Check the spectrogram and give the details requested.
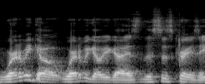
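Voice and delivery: frightened, nervous, urgent voice. Asking where to flee while being chased: scared. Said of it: "I'm scared".

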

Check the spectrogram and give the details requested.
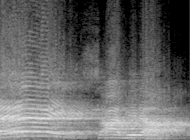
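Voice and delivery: roaring, rebuking tone. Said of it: "হুঙ্কার দিয়ে বললেন".

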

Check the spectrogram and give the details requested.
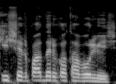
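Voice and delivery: ordinary delivery

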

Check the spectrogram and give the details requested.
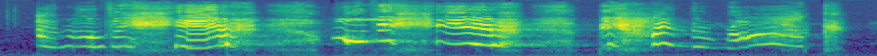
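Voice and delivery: high, straining shout. Trapped behind a rock, calling to searchers: shouting to be heard. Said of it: "Try and shout a bit louder!".

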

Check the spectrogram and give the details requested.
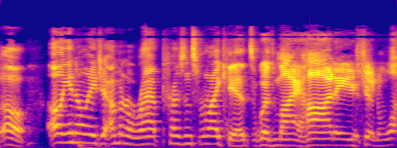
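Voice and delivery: mock gloating voice. Retelling Carl Anderson's answer about Christmas: imitating Carl Anderson's smug tone. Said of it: "I love how he says it with a tone".

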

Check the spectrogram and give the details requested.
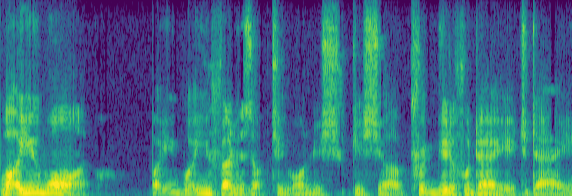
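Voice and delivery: low, sing-song, sarcastic sailor voice, feigned cheer. Voicing a haunted sailor eyeing approaching players: sarcastic sailor voice. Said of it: "he's clearly, like, being sarcastic".

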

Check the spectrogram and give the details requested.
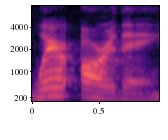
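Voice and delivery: hard, insistent, demanding tone. Trumbull, having caught the boy, questions him closely: demanding. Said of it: "he demanded".

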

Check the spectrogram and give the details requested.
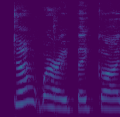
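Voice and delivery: plain

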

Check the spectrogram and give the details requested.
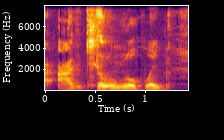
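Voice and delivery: ordinary talk

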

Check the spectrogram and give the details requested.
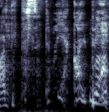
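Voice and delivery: muttered quietly under the breath.

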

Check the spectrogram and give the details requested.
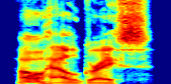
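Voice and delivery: wearily. A man answers his companion's complaint about the food, weary. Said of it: "the man said wearily".

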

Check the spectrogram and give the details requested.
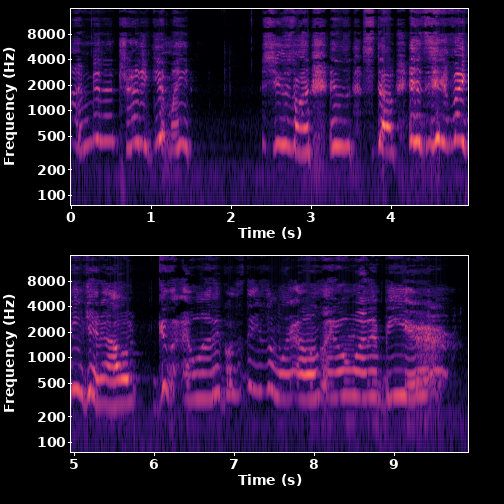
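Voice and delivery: tearful, crying, panicking speech. Seeing fire trucks from the window and wanting to get out; crying, panicking. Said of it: "I don't know why I'm crying, but I'm panicking".

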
